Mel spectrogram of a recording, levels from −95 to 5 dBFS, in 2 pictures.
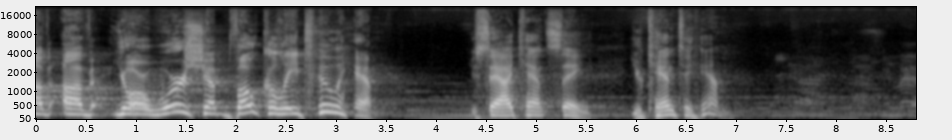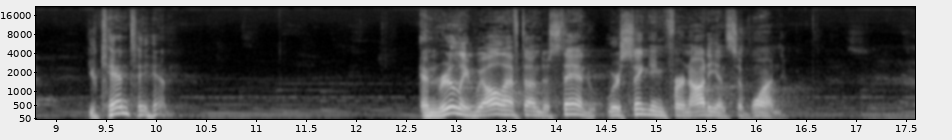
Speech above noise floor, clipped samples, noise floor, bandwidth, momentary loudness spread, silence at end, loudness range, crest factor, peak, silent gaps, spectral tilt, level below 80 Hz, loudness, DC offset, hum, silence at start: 36 dB; under 0.1%; -57 dBFS; over 20 kHz; 13 LU; 1.35 s; 9 LU; 18 dB; -4 dBFS; none; -5 dB/octave; -74 dBFS; -21 LUFS; under 0.1%; none; 0 s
